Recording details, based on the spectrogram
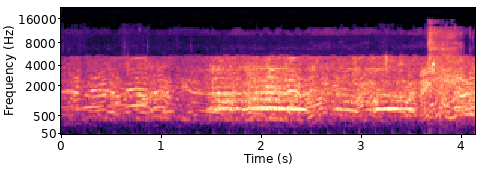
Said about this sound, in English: Yeah, that is the sound of celebration after 41 construction workers who spent 17 days trapped in a tunnel in Uttarkashi in northern India were finally rescued last night.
